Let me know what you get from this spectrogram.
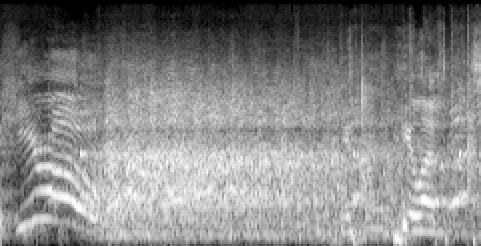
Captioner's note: audience laughing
